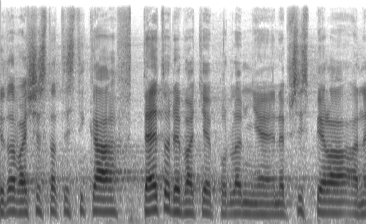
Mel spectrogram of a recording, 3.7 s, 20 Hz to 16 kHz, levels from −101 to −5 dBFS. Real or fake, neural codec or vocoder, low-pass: real; none; 14.4 kHz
